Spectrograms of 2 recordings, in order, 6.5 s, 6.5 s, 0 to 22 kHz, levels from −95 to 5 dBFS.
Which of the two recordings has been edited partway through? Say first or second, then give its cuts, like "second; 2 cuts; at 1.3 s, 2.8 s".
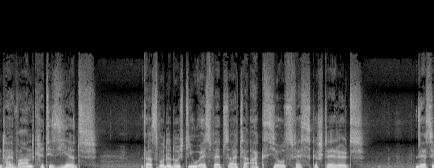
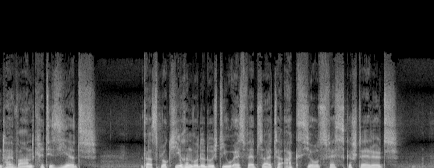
first; 1 cut; at 2.4 s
